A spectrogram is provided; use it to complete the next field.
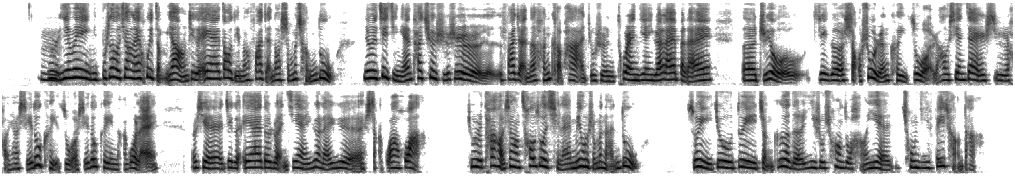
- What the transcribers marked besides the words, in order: none
- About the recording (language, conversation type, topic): Chinese, advice, 你是否考虑回学校进修或重新学习新技能？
